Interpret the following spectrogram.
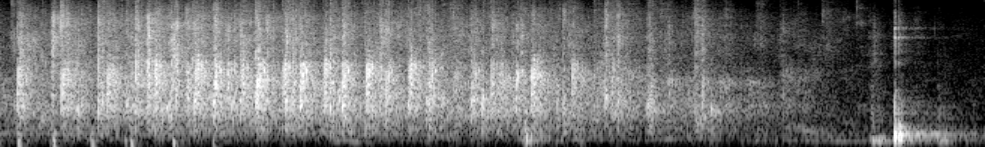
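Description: A congregation applauding: the clapping starts at once, is fullest in the first few seconds and then dies away.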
